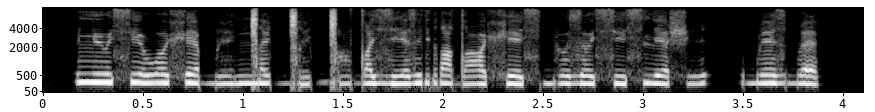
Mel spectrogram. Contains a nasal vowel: no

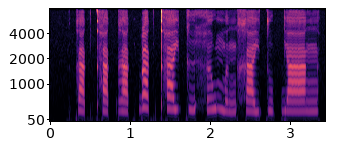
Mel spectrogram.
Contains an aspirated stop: yes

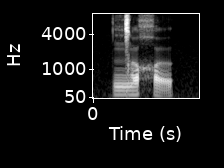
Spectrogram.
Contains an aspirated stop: no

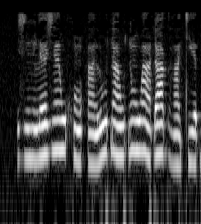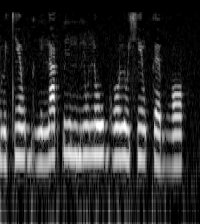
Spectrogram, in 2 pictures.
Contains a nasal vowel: yes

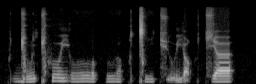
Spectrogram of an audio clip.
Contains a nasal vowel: yes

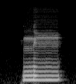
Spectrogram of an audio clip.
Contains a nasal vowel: no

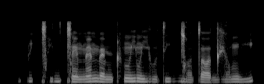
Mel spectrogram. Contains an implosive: no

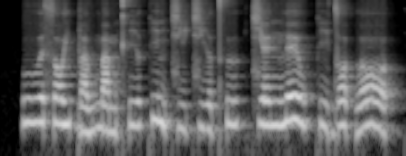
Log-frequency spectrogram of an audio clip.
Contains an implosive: no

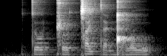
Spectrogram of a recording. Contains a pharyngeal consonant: no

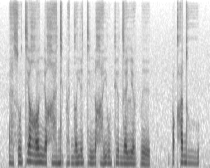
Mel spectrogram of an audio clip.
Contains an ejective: no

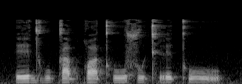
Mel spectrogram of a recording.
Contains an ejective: yes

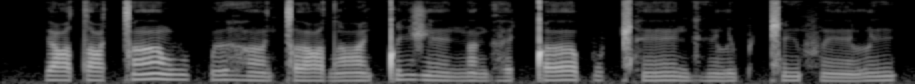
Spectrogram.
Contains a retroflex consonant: no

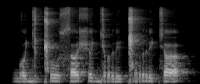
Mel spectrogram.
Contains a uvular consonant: no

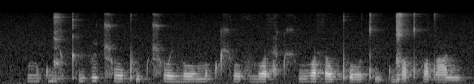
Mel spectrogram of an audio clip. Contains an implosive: no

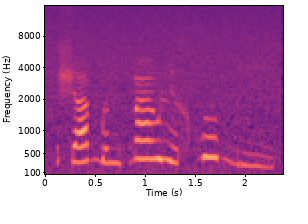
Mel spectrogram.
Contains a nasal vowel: yes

